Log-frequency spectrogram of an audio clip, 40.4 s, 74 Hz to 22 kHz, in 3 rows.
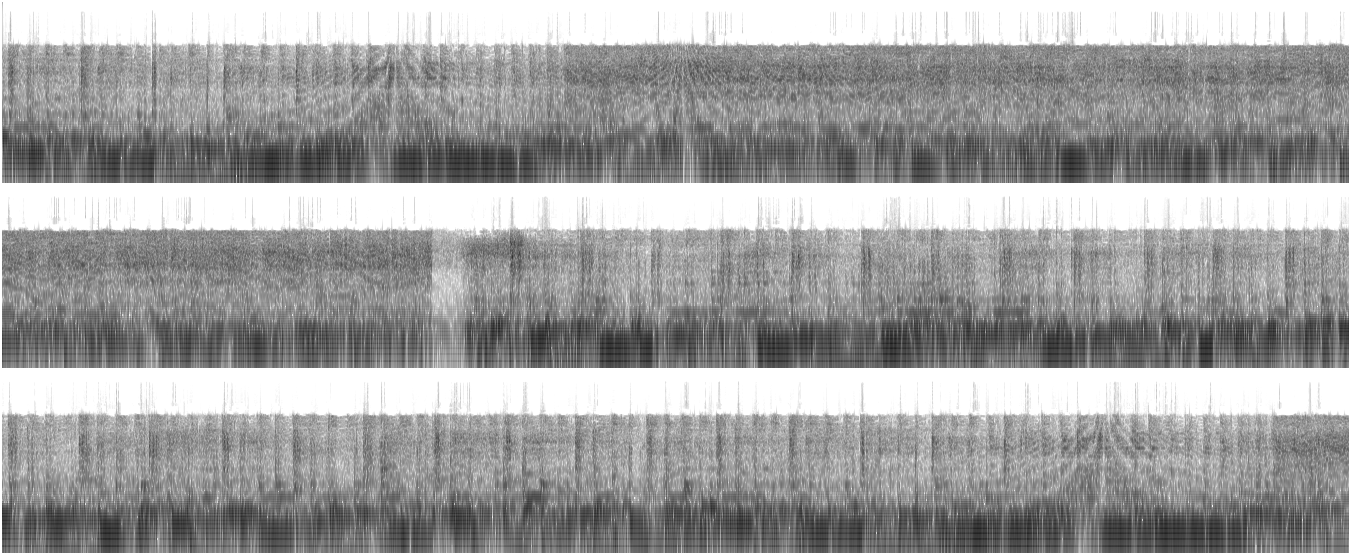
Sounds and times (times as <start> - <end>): Electric guitar: 0.0 - 40.4.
